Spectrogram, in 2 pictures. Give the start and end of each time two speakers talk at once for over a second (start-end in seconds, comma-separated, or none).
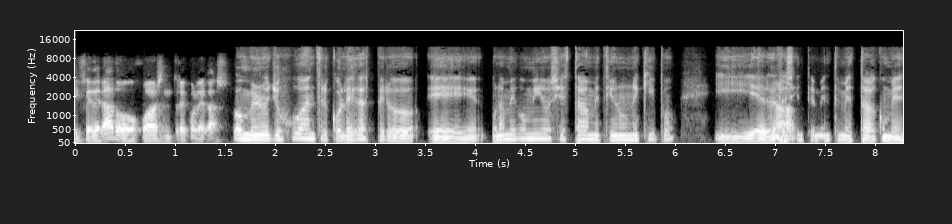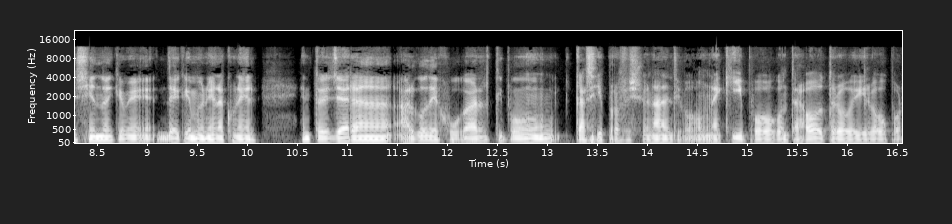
none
